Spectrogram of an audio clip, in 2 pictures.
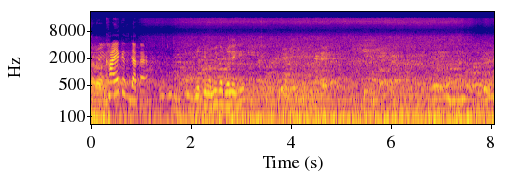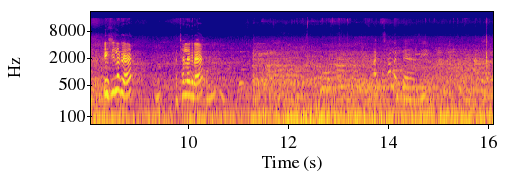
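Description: A woman talks close by, expressively.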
